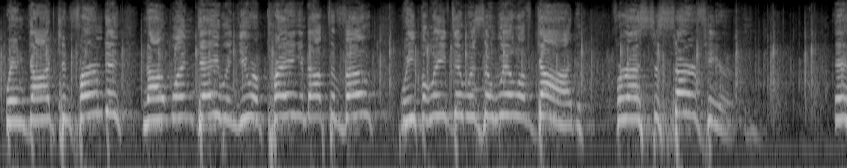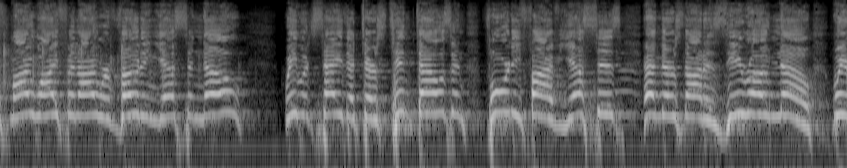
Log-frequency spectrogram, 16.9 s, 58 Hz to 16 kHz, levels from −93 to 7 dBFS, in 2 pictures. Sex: male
